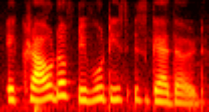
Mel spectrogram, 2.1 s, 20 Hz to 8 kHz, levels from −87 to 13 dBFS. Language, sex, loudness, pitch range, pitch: English, female, -20 LUFS, 240-270 Hz, 260 Hz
